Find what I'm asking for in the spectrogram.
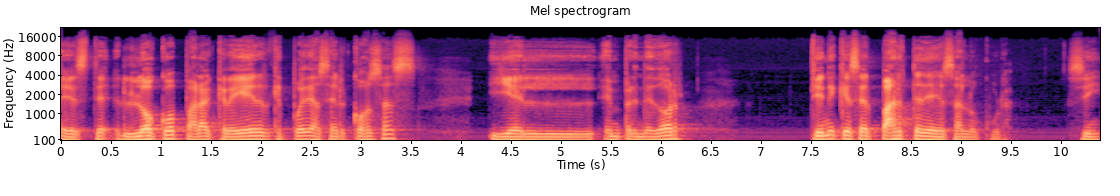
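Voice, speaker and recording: In a very clean recording with a silent background, a man of medium pitch speaks at a very slow pace with fairly even intonation and long, frequent pauses. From Mexico City. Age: 60s. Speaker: entrepreneur. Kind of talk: interview conversation. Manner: halting, many fillers.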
